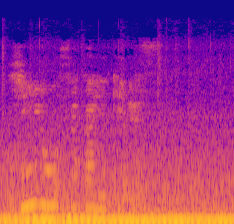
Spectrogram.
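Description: Steady low hum of a Tokaido Shinkansen car's interior, with a woman's voice speaking in short phrases over it, typical of the train's automated onboard announcement.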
